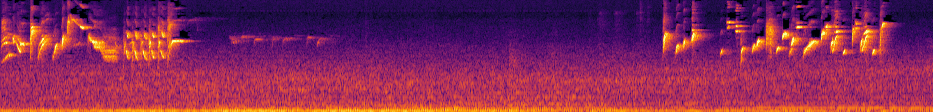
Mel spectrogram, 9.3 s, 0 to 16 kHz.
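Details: European goldfinch in song, 2021, London and Algeria noted: a short burst of high buzzy twitters, a long near-silent stretch with faint hum, then another flurry of rapid sliding chirps.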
